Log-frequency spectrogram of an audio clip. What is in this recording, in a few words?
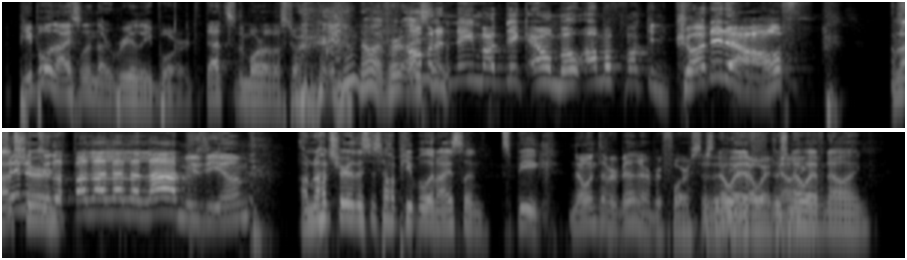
icelandic accent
